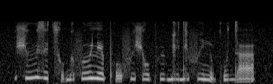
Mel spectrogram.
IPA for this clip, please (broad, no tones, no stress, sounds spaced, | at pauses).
ʃ ɨː z ɨ t͡sʰ o̰ ɡ ɵ f ɵː lʲ a pʰ o̰ f i ʃ oː pʰ ʉː ɡ i d i f i n o̰ kʷʼ ɨ d a̰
